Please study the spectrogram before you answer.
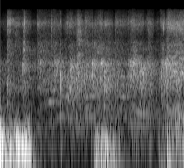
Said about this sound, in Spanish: dale otro aplauso fuerte al rey hermano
